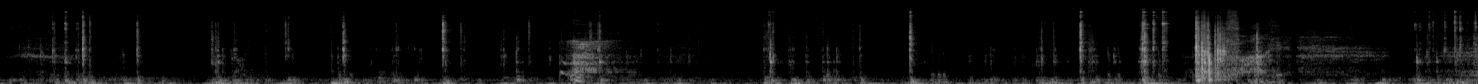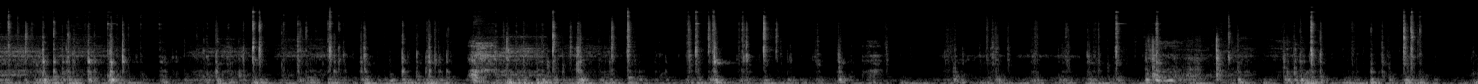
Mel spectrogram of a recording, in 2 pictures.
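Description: Irregular small clicks, taps and light metallic rattles of hands working a fitting on the side of a garbage disposal unit under a kitchen sink, with a louder cluster about twelve seconds in.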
